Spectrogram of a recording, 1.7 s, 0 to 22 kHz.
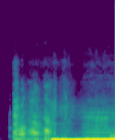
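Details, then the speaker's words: Honda Civic EJ9 hatch, first start after fitting a spare gearbox: brief crank, then it catches immediately and settles into a smooth, even idle; normal, healthy start. "Yeah. Wow. That started up mint."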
